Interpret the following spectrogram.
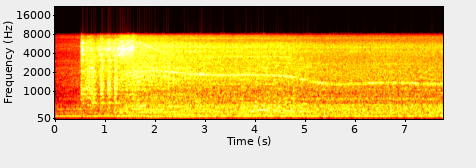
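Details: Toyota GLI 4A-FE petrol engine, previously hard starting with unstable idle, after resetting the timing sub-gear tension: brief crank, then it catches cleanly and settles to an even, steady idle.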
